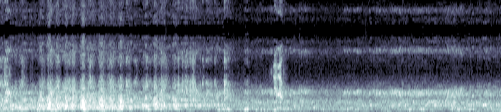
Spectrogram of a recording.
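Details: Rough rubbing and scraping noises over a steady electrical hum, fading to a quieter hiss in the second half, with no animal call audible.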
